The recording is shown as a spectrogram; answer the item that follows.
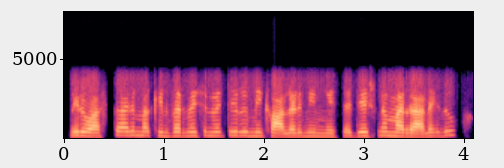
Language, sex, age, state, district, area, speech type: Telugu, female, 45-60, Andhra Pradesh, Visakhapatnam, urban, conversation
